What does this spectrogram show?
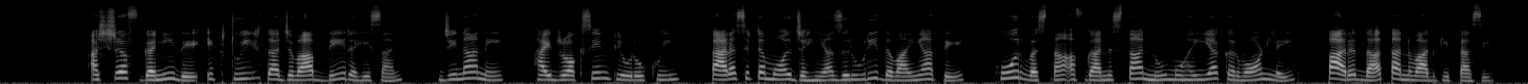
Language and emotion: Punjabi, neutral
